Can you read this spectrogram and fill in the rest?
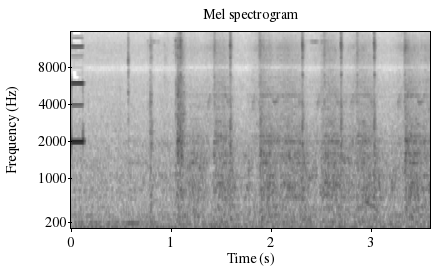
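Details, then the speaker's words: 2003 Nissan Altima 2.5 with blown engine, 101,000 mi, sitting eight months: faint, sluggish, uneven cranking that never catches because the battery is too weak. "Battery take five or so. Yeah, battery's not strong enough."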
